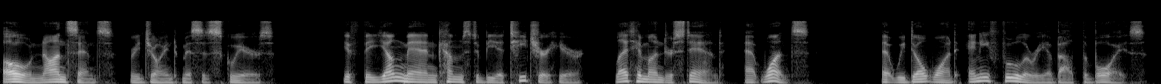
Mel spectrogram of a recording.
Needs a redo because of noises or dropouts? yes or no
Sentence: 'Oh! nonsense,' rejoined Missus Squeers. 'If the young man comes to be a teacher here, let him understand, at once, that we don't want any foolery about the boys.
no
